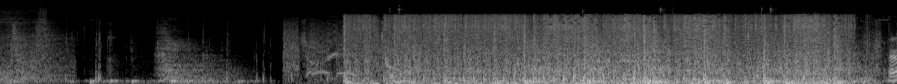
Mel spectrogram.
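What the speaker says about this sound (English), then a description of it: "Just hear how many grenades got thrown up there." Dense grenade blasts and gunfire from the sci-fi shooter game Escape The Future, a continuous loud barrage of overlapping thuds and bursts after a brief quieter opening, with no talk.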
